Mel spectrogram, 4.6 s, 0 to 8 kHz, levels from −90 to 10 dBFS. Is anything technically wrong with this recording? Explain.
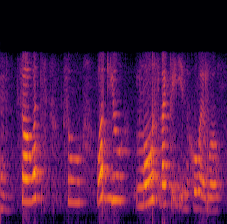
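Yes. Packet loss on an ADPCM call, from 2.04 to 2.13 s: about one 20 ms packet goes missing, leaving a hard-edged silent gap. The decoder's predictor and step size then fall out of step, so the sound briefly resumes distorted before settling.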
